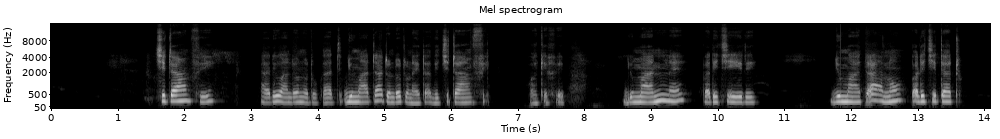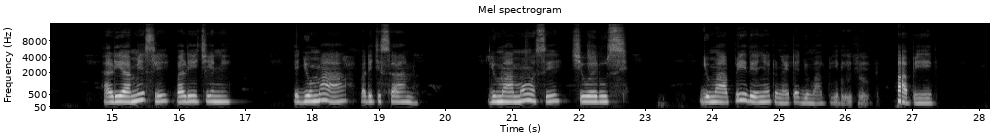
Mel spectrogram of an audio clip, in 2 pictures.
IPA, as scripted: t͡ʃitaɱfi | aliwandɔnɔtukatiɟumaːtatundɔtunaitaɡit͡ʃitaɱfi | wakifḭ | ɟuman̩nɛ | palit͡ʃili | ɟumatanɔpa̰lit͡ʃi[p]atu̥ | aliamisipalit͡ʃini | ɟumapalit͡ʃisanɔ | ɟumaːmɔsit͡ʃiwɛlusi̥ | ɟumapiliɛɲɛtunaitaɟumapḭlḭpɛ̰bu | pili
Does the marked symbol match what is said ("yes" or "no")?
no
